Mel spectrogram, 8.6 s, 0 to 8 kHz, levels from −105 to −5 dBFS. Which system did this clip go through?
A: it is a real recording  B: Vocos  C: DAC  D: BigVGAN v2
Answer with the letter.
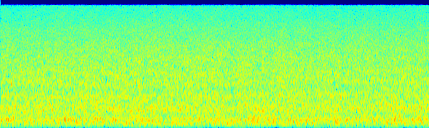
C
